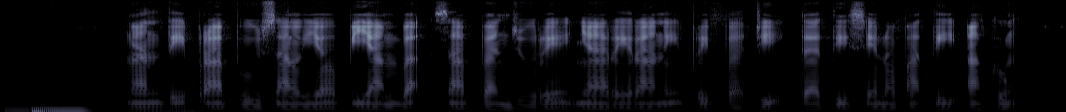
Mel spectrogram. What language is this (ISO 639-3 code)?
jav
